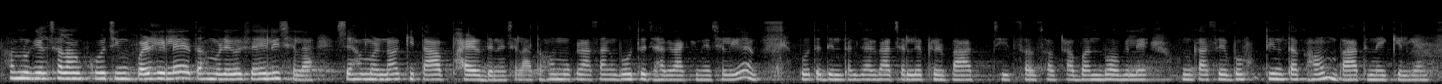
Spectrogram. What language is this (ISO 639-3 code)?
mai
